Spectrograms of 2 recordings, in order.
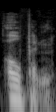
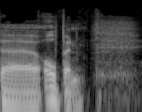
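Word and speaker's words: Opn: It's called Open, and it's spelled O-P-N, but we pronounce it Open.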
